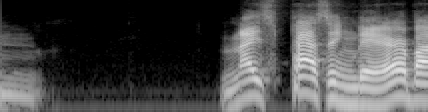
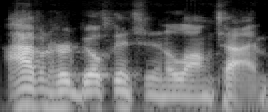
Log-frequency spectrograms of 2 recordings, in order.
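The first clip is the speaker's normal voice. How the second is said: ordinary delivery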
